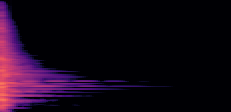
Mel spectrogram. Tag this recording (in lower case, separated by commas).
percussion, snare drum, music, drum, musical instrument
